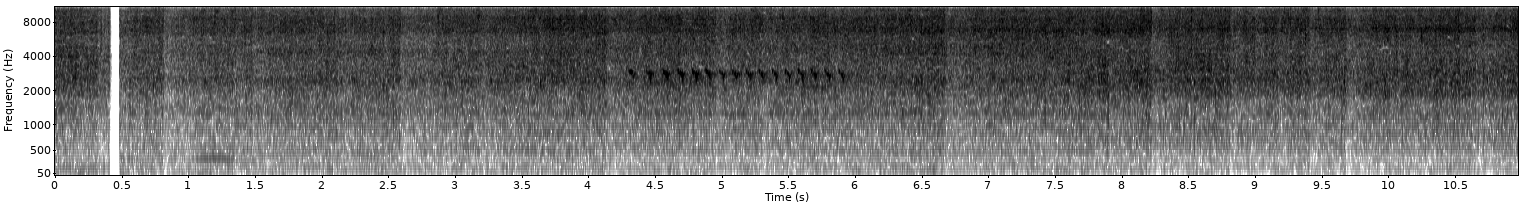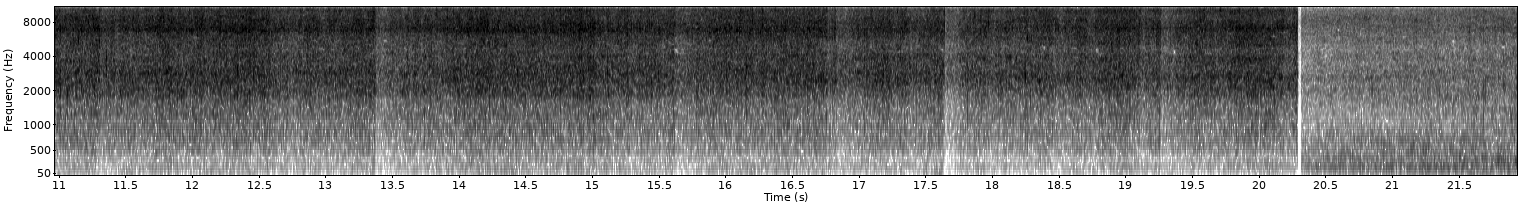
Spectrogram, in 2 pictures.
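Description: New York strip steaks sizzling on a hot propane flat-top griddle: a steady hiss of searing over a burner turned up high.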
